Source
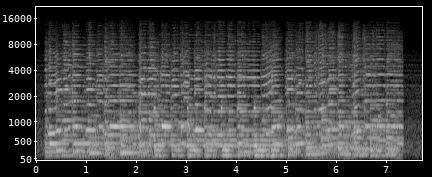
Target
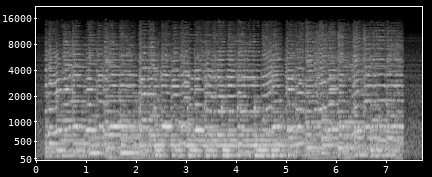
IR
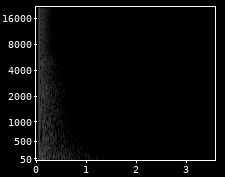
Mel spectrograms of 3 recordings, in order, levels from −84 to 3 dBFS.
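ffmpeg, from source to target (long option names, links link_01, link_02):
-filter_complex "[0:a]equalizer=frequency=90:width_type=o:width=0.46:gain=8.5,asplit=2[link_01][link_02];[link_02]adelay=15,volume=-4dB[link_03];[link_01][link_03]amix=inputs=2:normalize=0,asplit=2[link_04][link_05];[link_05]alimiter=limit=-20dB:level=0:latency=1,volume=0.5dB[link_06];[link_04][link_06]amix=inputs=2:normalize=0,volume=3.5dB"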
